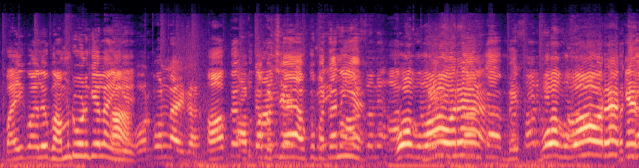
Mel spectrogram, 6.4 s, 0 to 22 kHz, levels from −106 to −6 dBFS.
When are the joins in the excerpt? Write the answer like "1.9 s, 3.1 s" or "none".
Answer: none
